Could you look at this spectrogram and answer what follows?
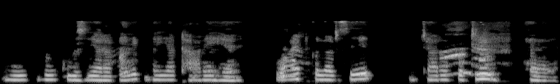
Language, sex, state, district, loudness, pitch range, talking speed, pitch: Hindi, female, Bihar, Darbhanga, -21 LUFS, 195-220 Hz, 170 wpm, 210 Hz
